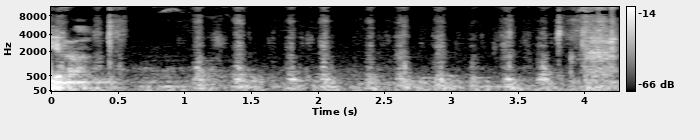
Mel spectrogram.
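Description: Pen scratching on paper in many short, quick, faint strokes, hatching a criss-cross pattern.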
